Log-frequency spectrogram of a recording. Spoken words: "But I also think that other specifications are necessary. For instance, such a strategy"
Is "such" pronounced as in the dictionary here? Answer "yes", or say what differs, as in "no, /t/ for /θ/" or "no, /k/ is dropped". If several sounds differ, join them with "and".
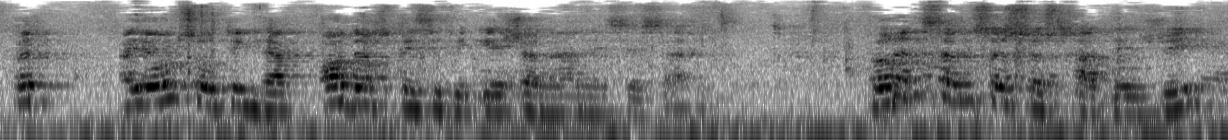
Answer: no, /s/ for /tʃ/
